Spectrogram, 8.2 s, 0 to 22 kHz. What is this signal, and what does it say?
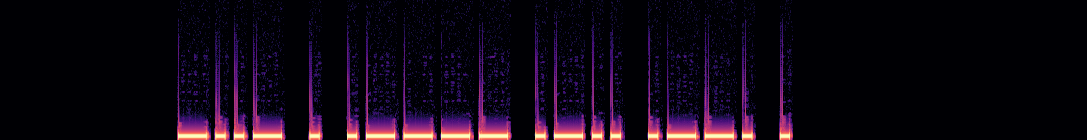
Morse code, heard as a keyed tone, about 17 wpm, 700 Hz. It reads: XE1LPE
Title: DXCC-100 Call Signs - 6 Characters - Repeated 3x - 17wpm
